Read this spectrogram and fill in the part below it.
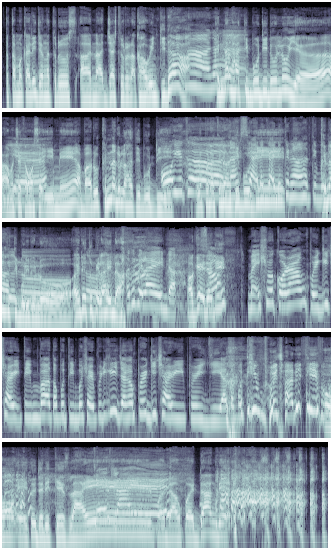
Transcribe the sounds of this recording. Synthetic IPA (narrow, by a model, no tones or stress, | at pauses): pərt̪amãkalid͡ʒaŋant̪əɾʊsənaʔd͡ʒast̪əɾʊsnaʔkawɪnt̪idaʔad͡ʒkənalɦat̪ibudidulujəamat͡ʃak̪awasaimebaɾukənalduluɦat̪ibudiojəkaapənakənalɦaibuadiəaakənalhat̪ibkənalhat̪ibudiduluadat̪upɪʔlaɪnlahat̪upɪʔlaɪndahʔok̬ed͡ʒadi | mɛk̚ʃukoɾaŋpərɡit͡ʃaɾiʔt̪imbəat̪awp̬ʊnt̪imbət͡ʃaɾiʔpəɾɡid͡ʒaŋãnpəɾɡit͡ʃaɾipəɾɡiat̪awpʊnt̪imbət͡ʃaɾiʔt̪imoet̪ud͡ʒadikes̬laɪ | pədaŋpədaŋdi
